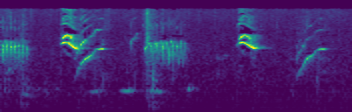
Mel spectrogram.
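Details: Canary song used to train a young male to sing, heard as brief phrases: a buzzy roll, sharp rising and falling whistled sweeps, and a low flat whistle note, separated by short pauses.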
